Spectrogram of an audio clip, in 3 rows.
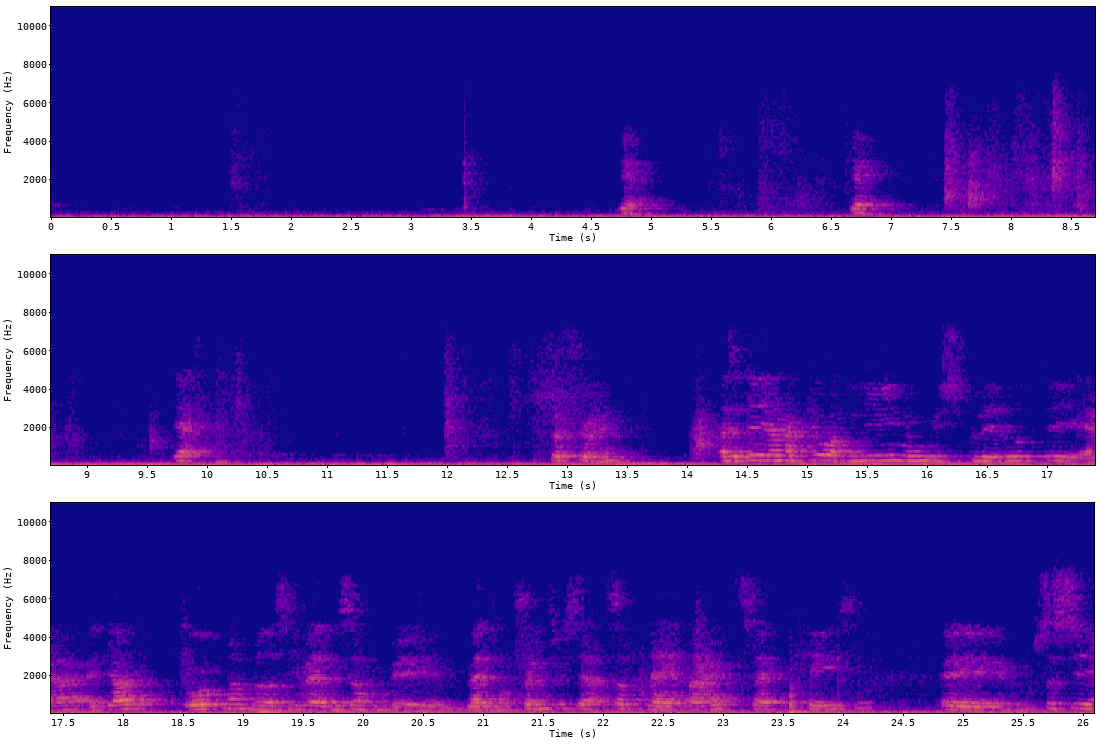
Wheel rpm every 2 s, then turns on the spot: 0, 0, 0, 0, 0, 0, 0, 0, 0, 0, 0, 0, 0.
none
